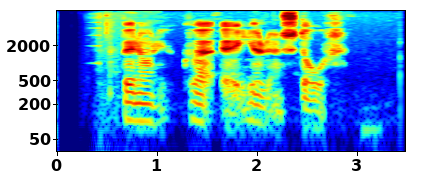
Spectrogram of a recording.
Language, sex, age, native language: Icelandic, male, 15, Icelandic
